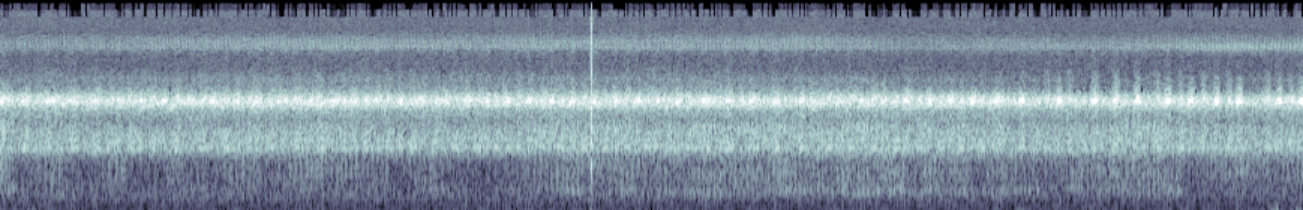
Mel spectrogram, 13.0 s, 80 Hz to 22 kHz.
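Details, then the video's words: Many frogs calling at night in Korean rice paddies, recorded 4 July 2013; a continuous, thick wall of high-pitched croaking holds steady for the whole stretch, broken once by a brief sharp click. "여름 밤 개구리 합창 Chorus of frogs croaking in rice paddies of Korea"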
